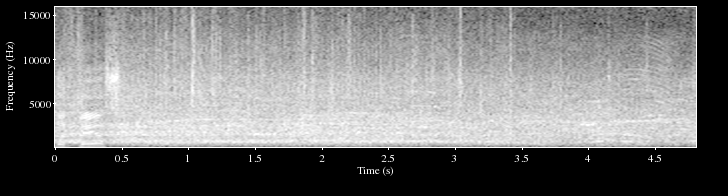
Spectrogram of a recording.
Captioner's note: audience cheering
